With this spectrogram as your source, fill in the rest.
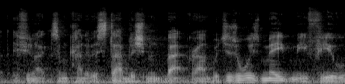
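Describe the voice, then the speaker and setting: A man talks at a moderate pace with a very deep, low pitch, vocal fry, and ordinary pitch variation. The recording carries audible room echo. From England and the Netherlands. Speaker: social entrepreneur, garden project founder. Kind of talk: interview. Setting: podcast. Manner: reflective, with hesitations.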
